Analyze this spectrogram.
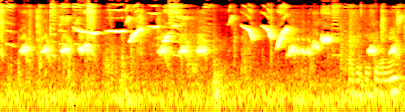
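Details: White-rumped shama, the black-tailed form, singing a varied run of whistled, slurred notes, short rising and falling phrases and sweeps, repeated quickly over six seconds, with faint background noise.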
